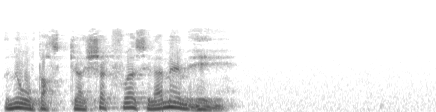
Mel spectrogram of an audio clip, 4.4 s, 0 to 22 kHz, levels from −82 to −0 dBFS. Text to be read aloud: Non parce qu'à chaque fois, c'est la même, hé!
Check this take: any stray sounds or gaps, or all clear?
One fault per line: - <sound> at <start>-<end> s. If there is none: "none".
none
